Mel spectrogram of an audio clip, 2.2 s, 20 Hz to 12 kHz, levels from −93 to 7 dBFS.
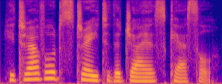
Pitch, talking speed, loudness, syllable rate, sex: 185 Hz, 190 wpm, -18 LUFS, 4.8 syllables/s, female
